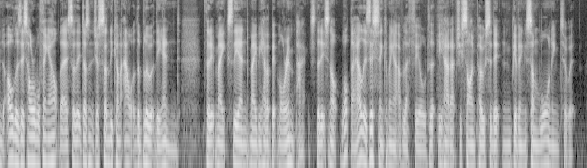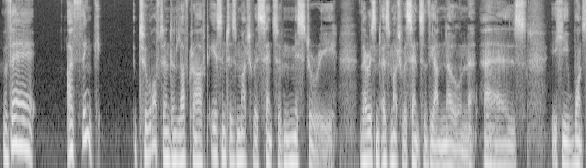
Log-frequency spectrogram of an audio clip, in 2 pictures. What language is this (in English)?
English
